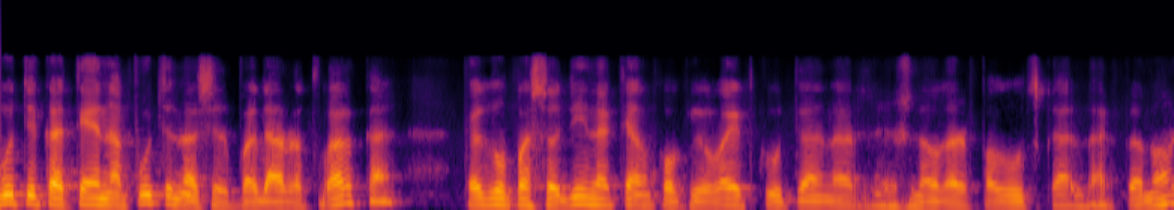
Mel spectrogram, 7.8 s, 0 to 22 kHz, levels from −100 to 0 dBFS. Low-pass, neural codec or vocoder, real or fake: 7.2 kHz; codec, 16 kHz, 2 kbps, X-Codec, HuBERT features, trained on general audio; fake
